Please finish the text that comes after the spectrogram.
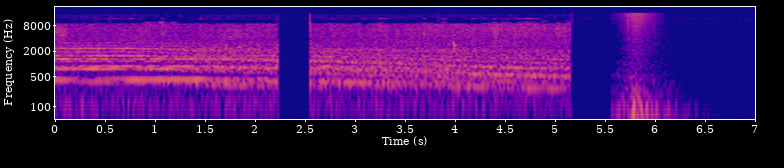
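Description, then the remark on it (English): A loud, sustained air raid siren wail in Ukraine, heard during Biden's walk with Ukrainian President Zelensky, with slowly falling harmonic tones, cut by two brief silences, ending with a short whooshing burst that fades out. “When Biden walked across a video, a staged video, with Ukrainian President Zelensky, you'll hear in the background an air raid siren go off.”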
